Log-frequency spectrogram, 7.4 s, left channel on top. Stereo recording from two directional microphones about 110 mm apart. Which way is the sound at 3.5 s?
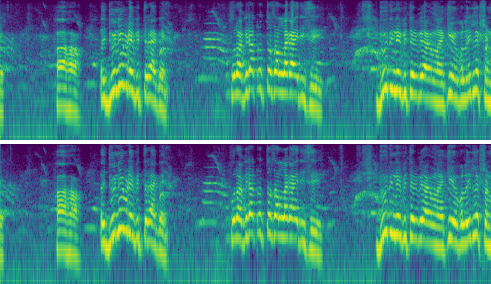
35° right (ahead or behind).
